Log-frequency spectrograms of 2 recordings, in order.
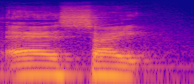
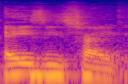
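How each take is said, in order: First: The first part is said as one syllable. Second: The first part is said as two letters. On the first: The speaker calls it wrong. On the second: The speaker calls it right.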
